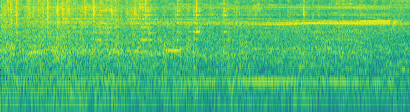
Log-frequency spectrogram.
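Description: Ride cars rolling along a track: a steady rumbling noise, with a held hum from about halfway through until just before the end.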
